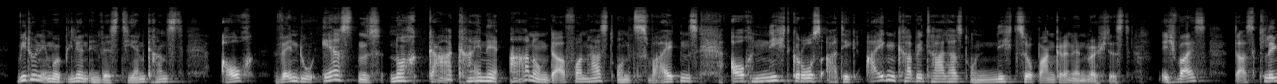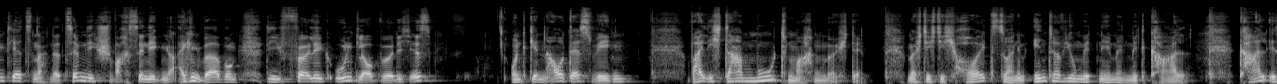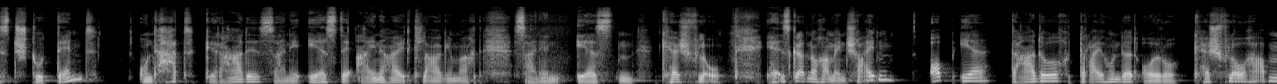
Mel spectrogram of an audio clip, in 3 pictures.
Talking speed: 140 wpm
